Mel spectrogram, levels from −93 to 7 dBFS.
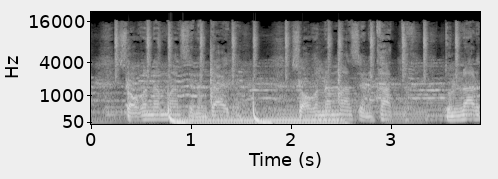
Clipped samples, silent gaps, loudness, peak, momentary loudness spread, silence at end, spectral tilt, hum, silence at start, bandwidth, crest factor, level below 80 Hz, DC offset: under 0.1%; none; -12 LUFS; 0 dBFS; 4 LU; 0 s; -4.5 dB/octave; none; 0 s; 17.5 kHz; 12 dB; -20 dBFS; under 0.1%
